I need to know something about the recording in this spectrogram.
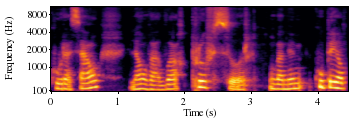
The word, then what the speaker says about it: professor: Par exemple, signor, favor, ou encore professor. Donc là, on aura le premier O qui se prononce OU parce que c'est en fait l'inverse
